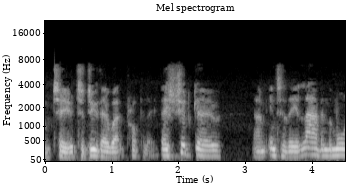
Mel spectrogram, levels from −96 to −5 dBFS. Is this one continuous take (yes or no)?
yes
